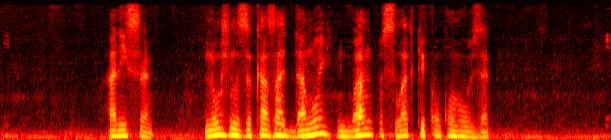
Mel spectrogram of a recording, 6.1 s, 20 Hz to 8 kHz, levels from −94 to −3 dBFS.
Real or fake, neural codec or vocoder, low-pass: fake; codec, 24 kHz, 0.9 kbps, WavTokenizer, medium music audio release; 7.2 kHz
